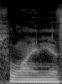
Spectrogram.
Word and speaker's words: Felinious: It's like every time when somebody says Felinious, I'm like, it's Felinious. God damn it.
